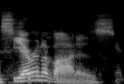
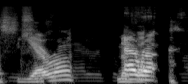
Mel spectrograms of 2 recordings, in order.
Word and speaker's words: Sierra Nevada: The Sierra Neadas. The Sierra. No, I And I said it right. The Sierra Nevada.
